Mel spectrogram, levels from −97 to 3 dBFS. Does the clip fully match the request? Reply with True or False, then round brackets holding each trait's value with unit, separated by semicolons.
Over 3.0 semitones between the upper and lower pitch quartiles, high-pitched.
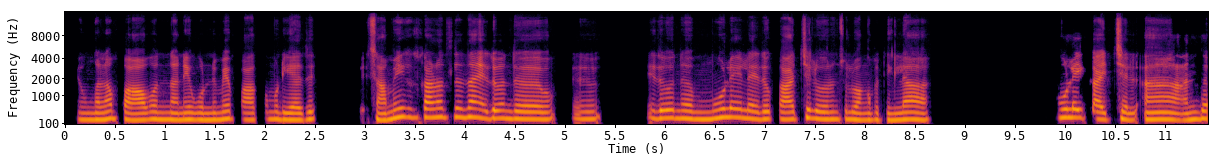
True (3.4 semitones; 195 Hz)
